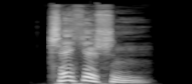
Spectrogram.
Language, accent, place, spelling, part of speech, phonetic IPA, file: German, Germany, Berlin, tschechischen, adjective, [ˈt͡ʃɛçɪʃn̩], De-tschechischen.ogg
- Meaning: inflection of tschechisch: 1. strong genitive masculine/neuter singular 2. weak/mixed genitive/dative all-gender singular 3. strong/weak/mixed accusative masculine singular 4. strong dative plural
